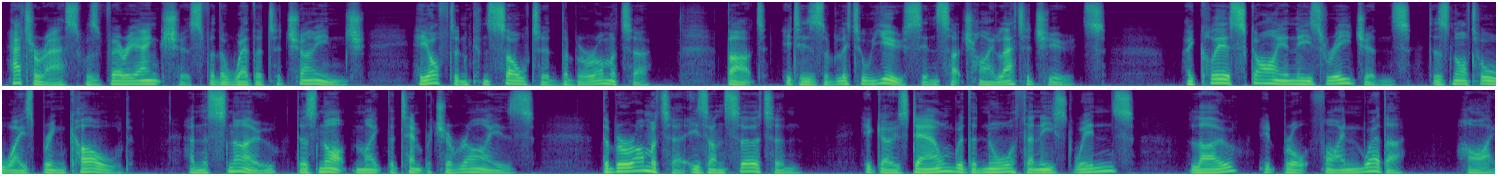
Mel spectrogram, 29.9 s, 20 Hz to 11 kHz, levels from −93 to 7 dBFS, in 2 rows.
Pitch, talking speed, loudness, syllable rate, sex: 105 Hz, 135 wpm, -22 LUFS, 4.0 syllables/s, male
